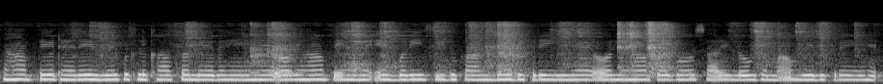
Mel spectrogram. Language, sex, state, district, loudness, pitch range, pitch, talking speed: Hindi, female, Bihar, West Champaran, -13 LUFS, 215-220 Hz, 215 Hz, 225 wpm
